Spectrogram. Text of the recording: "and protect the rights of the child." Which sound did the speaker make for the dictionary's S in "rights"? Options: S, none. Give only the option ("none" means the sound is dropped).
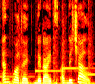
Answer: S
